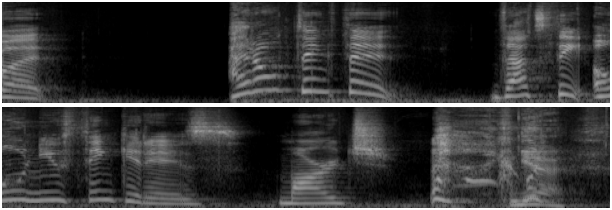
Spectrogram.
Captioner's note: laugh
